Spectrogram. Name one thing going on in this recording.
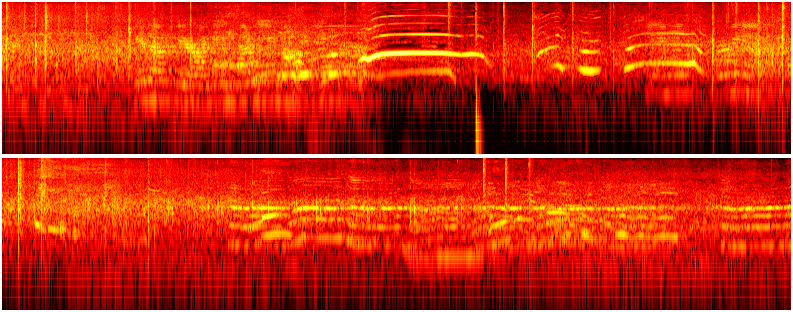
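A woman sings through loudspeakers.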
